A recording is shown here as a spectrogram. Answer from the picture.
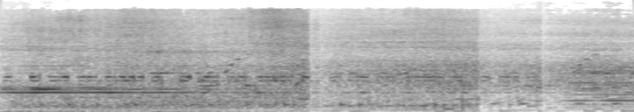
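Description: Music with sustained tones, playing back from a video on the computer; the music changes abruptly about three seconds in and again shortly before the end.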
